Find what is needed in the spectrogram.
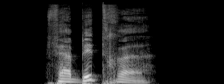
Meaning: inflection of verbittern: 1. first-person singular present 2. first/third-person singular subjunctive I 3. singular imperative
- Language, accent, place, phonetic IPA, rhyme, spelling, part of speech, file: German, Germany, Berlin, [fɛɐ̯ˈbɪtʁə], -ɪtʁə, verbittre, verb, De-verbittre.ogg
